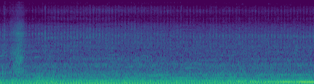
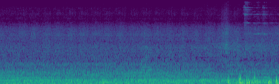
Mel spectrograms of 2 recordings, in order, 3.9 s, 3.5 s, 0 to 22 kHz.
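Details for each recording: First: 2016 Toyota Corolla Altis Grande 1.8 four-cylinder after fixing a misfire, heard at the exhaust; steady even beat swelling smoothly with revs, no missed pulses, all cylinders firing. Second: 2016 Toyota Corolla Grande 1.8 four-cylinder, misfiring and stalling in gear: lumpy uneven idle that doesn't change when cylinder 2 is cut via scanner, so cylinder 2 is dead; cylinder misfire at idle.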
